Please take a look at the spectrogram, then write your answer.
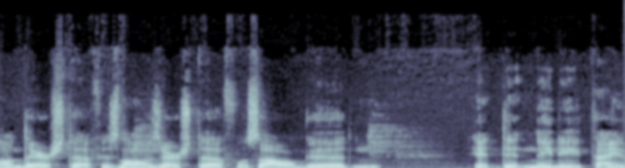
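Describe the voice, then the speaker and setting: With a North Carolina accent, a man speaks at a moderate pace in a very deep, low pitch. His tone is dark and mellow, and his intonation is monotone and flat. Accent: Southern US, North Carolina. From North Carolina, Lumberton. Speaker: drag racing engine builder. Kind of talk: interview.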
